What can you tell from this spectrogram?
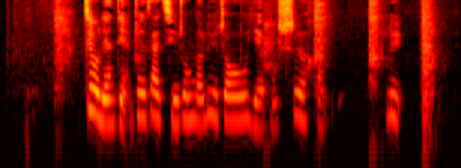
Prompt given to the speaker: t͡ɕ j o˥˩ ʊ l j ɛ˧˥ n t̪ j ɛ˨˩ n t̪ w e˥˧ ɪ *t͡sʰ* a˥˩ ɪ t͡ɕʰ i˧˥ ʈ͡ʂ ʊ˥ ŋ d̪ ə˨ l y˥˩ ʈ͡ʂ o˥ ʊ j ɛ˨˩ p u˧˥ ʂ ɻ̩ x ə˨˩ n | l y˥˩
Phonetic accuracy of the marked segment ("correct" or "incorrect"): incorrect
